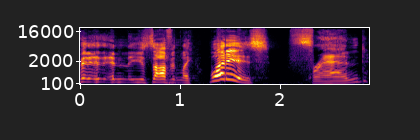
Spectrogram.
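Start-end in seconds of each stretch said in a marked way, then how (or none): 1.3-2.9 loud, raised cartoon-character voice. Quoting the character's typical question: Forky voice. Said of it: "in the Forky voice".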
